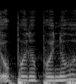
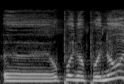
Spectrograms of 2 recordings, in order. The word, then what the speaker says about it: Ho'oponopono: je pensais que développer un petit peu l'outil Ho'oponopono, c'était adéquat par rapport à Noël.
